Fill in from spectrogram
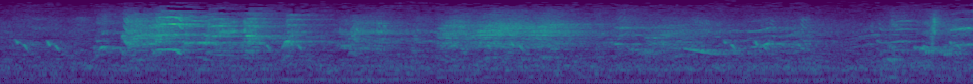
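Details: Rainbow lorikeets at Big Swamp Station, South Australia, squawking and chattering in harsh, high, overlapping bursts, loudest early on, then trailing into softer calls.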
